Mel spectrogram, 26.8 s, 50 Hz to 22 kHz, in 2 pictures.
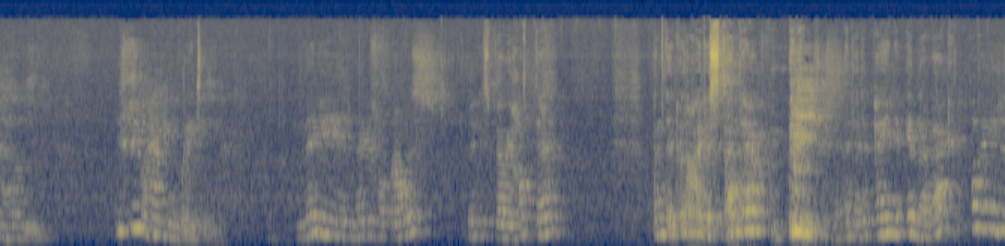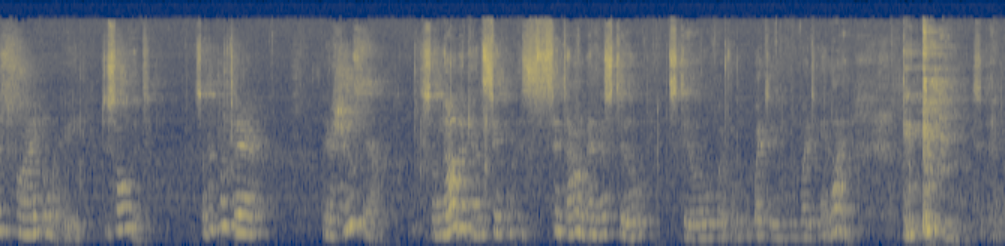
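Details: Adult woman with a stutter since age 9, with blocks; she is a keynote speaker at a world congress for people who stutter. The finding is real stuttering.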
